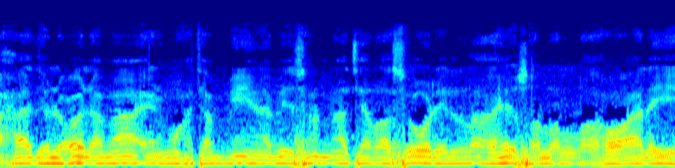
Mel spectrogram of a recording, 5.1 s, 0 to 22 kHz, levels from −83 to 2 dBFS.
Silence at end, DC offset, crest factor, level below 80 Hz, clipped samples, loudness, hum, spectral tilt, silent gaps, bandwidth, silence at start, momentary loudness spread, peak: 0 s; under 0.1%; 16 dB; -46 dBFS; under 0.1%; -25 LUFS; none; -8.5 dB/octave; none; 11 kHz; 0 s; 4 LU; -8 dBFS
